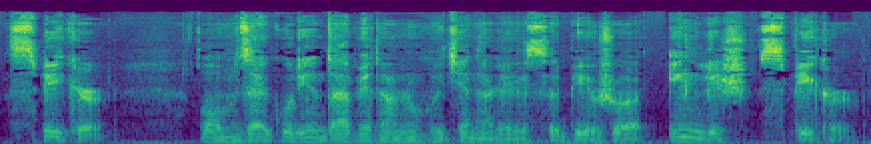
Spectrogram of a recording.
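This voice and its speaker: Male radio English teacher, deep husky voice, explanatory delivery. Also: fast. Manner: explanatory, mixes English terms into Mandarin explanations. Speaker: guest lecturer, school principal. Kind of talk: explaining vocabulary and grammar on a radio lesson.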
